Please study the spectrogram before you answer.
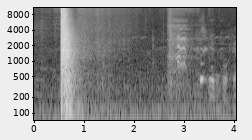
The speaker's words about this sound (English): Yep, description is there is a firecracker which has been sticky taped to a 20 watt fluorescent tube, and it's sitting out on the table here in the backyard. On a metal plate.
